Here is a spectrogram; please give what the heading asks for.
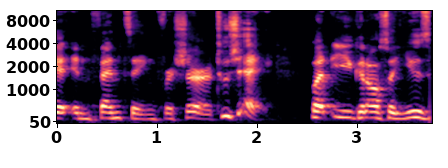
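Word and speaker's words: touché: rock it does um but touche is spelled like touch right but uh touche you know has the the accent that i think of old tom and jerry touche pussycat touche right the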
